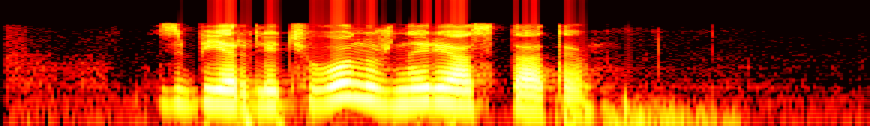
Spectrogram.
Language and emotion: Russian, neutral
